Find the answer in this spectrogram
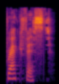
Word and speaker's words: breakfast: exactly the same as the first word the vowel is pronounced differently because it is part of the reduced syllable man salesman pose purpose race Terrace late chocolate cord record rage courage fast breakfast land England now listen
